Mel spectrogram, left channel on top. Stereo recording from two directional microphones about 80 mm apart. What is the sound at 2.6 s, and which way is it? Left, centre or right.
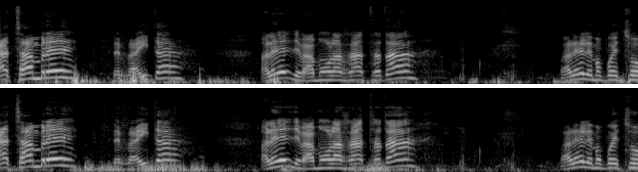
Speech, left.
